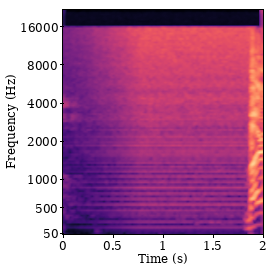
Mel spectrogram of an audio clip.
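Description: Steady low electrical hum with many overtones, fading up over the first half-second and then holding steady. A man's voice comes in near the end.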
